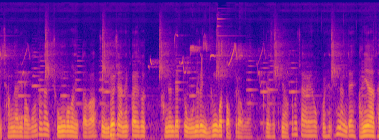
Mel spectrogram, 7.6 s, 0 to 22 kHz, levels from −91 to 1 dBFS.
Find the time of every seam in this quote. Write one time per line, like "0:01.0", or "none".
none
